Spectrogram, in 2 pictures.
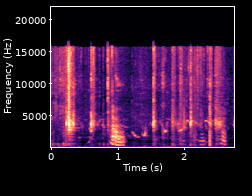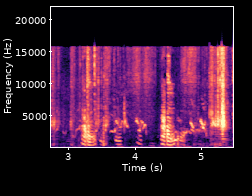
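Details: Brood of grey francolin chicks: loud scratchy bursts every second or so, with a continuous scatter of short, high piping chirps between them.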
